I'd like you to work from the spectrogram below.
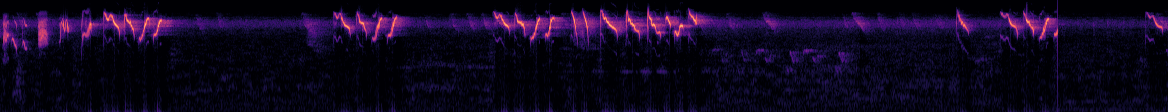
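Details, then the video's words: Javan white-eye in breeding condition singing: bursts of thin, high, rapid twittering notes sliding up and down, delivered in phrases of one to two seconds separated by short pauses, over a faint steady high hiss. "Suara Burung Pleci Yang Sedang Birahi"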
